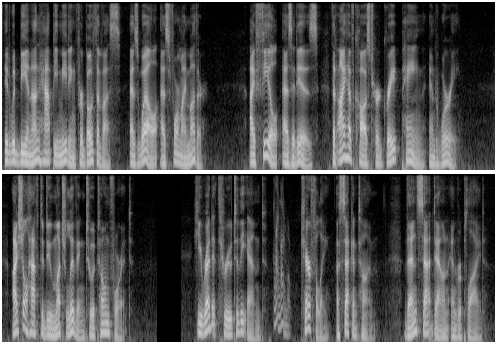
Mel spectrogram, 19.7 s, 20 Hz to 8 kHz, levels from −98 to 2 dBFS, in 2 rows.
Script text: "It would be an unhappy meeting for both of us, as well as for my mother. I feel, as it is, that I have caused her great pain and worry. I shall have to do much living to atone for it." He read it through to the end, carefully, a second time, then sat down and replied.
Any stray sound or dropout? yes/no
yes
